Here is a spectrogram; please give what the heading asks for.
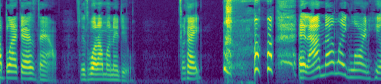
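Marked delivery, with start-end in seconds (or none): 3.3-4.4 real high-pitched squealing laugh; real squeal of laughter. Real, not acted. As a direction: let out a squeaky burst of laughter. Laughs after joke.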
